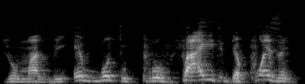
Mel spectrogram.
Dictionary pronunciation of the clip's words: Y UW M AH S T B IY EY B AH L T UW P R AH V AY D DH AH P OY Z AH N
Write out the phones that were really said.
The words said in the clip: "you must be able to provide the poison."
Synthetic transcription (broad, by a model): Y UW M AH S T B IY EY B AH L T UW P R AH V AY D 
